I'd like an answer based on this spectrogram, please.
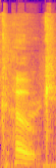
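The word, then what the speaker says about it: Koch: well heckler and coke as it's meant to be and meant to be pronounced but uh i'm a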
